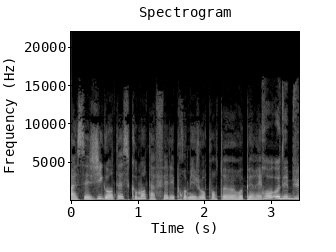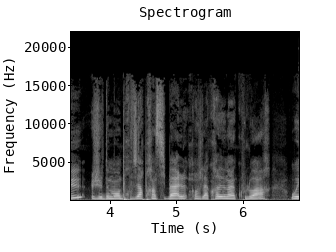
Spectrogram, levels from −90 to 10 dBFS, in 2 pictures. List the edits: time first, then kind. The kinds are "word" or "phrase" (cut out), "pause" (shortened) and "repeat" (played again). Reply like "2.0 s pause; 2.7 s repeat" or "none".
2.9 s phrase; 4.2 s phrase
